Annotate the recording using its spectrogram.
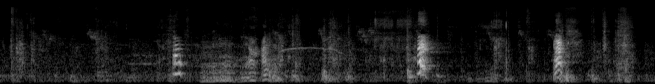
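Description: Young Siberian huskies play-fighting, one giving three short, sharp barks: one about two seconds in, one around four seconds and one near the end, with quieter scuffling and vocal noise between.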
